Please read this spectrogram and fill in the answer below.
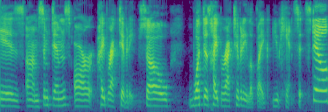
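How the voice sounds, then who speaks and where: This woman's voice sits fairly low, with ordinary pitch variation. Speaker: ADHD coach. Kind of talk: personal testimony. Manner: loud.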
